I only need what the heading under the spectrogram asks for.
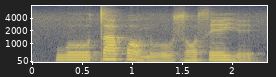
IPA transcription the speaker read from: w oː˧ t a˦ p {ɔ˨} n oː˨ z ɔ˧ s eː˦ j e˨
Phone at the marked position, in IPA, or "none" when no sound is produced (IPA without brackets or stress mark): ɔ˦˨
